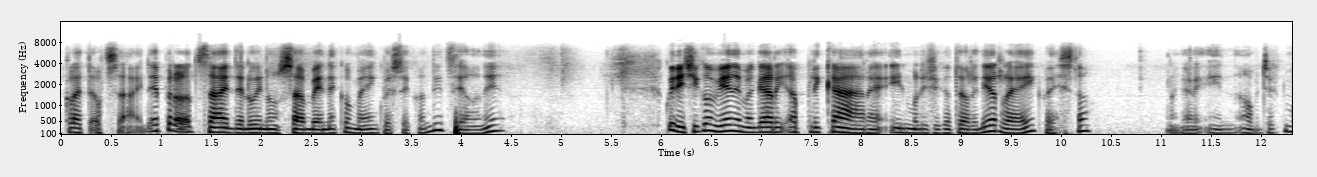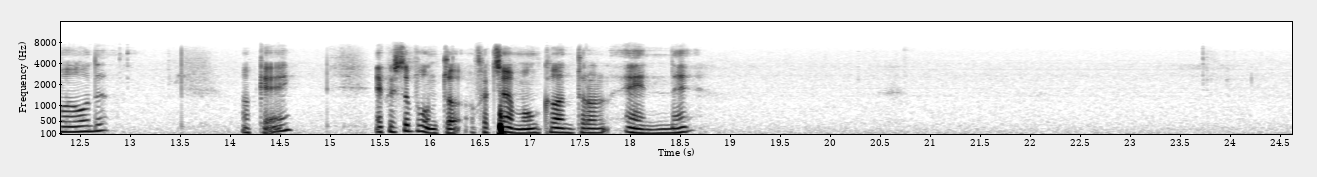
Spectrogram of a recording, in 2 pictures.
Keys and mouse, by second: 11.1 Tab, 13.5 Tab, 17.7 ctrl+n.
